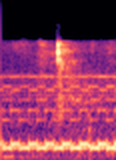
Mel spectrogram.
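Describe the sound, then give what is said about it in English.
A loud, steady electronic telephone tone holds for under a second, continuous, with no pauses and no voices. “Sorry about the phone there.”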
